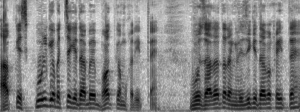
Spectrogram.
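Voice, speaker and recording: Here a man with a plain, everyday voice speaks at a moderate pace with ordinary pitch variation. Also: medium pitch for a man. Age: 60s. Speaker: drama and children's story writer. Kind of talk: interview.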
